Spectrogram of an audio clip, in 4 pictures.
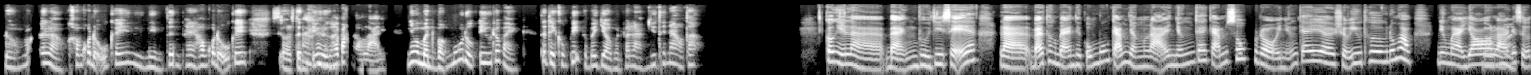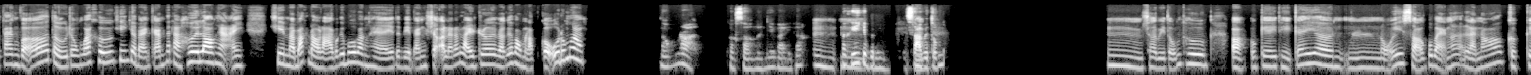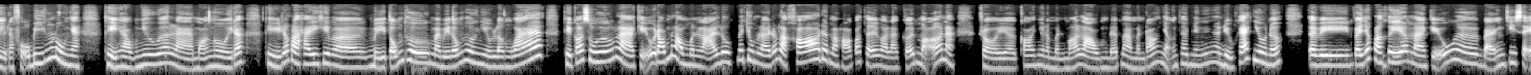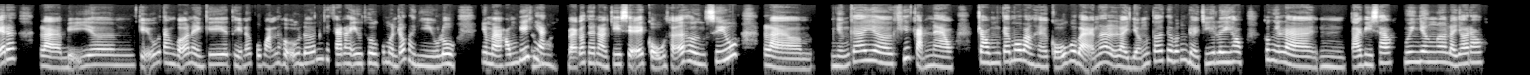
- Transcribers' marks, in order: other background noise; tapping; chuckle
- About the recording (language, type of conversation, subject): Vietnamese, advice, Khi nào tôi nên bắt đầu hẹn hò lại sau khi chia tay hoặc ly hôn?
